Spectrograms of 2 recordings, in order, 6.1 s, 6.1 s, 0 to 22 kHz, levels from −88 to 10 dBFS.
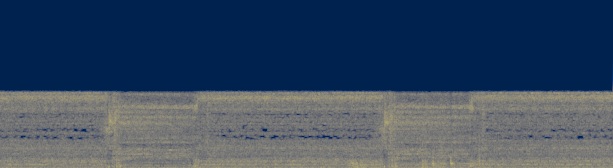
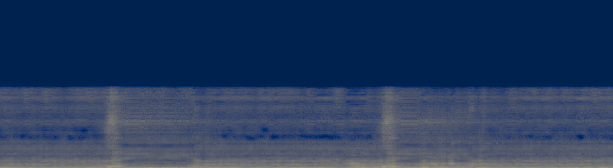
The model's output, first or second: second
